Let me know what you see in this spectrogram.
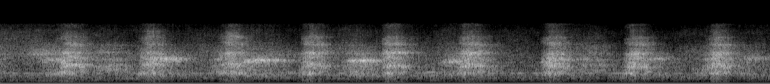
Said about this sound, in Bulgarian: Пак дишване през носа и пускане през устата, но сега се ускорява. А сега пак мини на гръдна бастрика.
